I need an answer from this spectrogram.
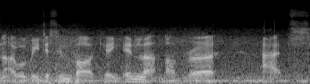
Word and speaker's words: Le Havre: the UK across to Le Havre. I hope I'm pronouncing that correctly. I believe that the H is silent.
